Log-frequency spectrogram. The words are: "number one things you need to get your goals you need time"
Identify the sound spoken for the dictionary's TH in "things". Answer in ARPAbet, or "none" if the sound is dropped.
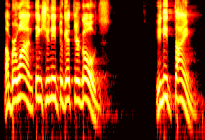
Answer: T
